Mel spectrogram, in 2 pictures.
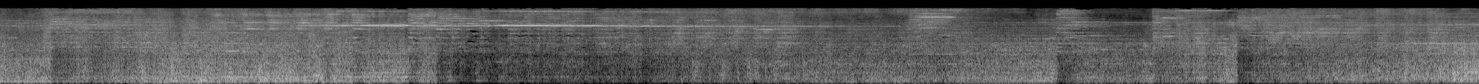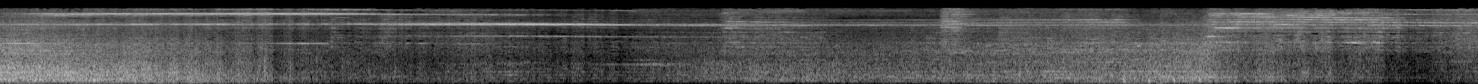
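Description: Freight cars of a mixed freight train rolling past at trackside, steel wheels rumbling on the rails. A high-pitched wheel squeal comes and goes, with a few sharp clacks.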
